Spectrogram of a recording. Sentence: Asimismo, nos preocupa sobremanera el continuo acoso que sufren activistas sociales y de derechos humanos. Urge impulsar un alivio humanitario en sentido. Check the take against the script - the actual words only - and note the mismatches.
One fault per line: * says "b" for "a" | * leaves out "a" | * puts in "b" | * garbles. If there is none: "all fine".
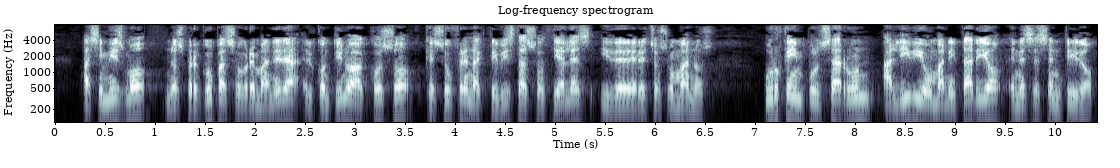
* puts in "ese"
